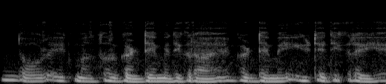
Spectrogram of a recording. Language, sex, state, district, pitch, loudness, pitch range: Hindi, male, Bihar, Darbhanga, 155 Hz, -31 LUFS, 145-170 Hz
